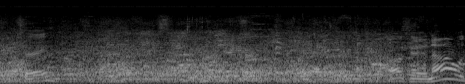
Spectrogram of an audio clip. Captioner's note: restaurant chatter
